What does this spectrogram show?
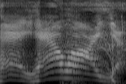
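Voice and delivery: very high, slow, drawn-out, ghoulish troll goblin queen voice. Describing a film performance on the telephone, doing a Bette Davis voice. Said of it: "just full Bette Davis".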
